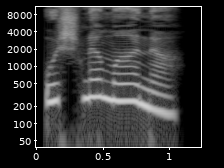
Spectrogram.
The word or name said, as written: ಉಷ್ಣಮಾನ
